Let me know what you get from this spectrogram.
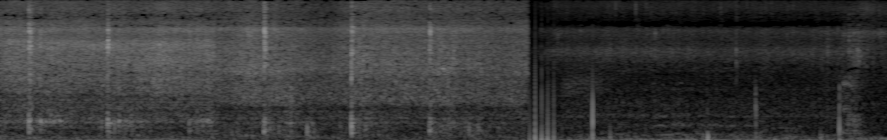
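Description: Diced papaya and green chillies sizzling in hot oil in an iron kadai, a metal spatula scraping and tapping the pan about once a second. About five seconds in there is a sudden loud thump, and after it the sizzling is much fainter, with a few light ticks.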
